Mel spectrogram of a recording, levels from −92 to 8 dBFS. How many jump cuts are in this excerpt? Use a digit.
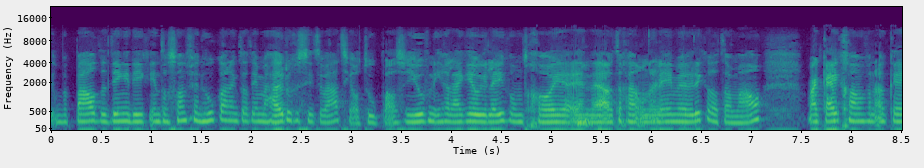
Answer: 0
